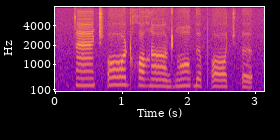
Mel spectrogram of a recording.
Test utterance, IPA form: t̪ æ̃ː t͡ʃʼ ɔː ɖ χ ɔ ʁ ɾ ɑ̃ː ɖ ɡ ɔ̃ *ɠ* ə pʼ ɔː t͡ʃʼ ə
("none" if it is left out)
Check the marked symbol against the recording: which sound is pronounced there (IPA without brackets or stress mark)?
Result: ɠ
